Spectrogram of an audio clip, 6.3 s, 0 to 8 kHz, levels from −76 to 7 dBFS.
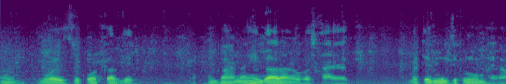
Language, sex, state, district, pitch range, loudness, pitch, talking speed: Hindi, male, Bihar, Patna, 95-105 Hz, -19 LUFS, 100 Hz, 130 wpm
